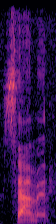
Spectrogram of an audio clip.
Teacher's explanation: make sure it's two syllables, salmon, schwa at the end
